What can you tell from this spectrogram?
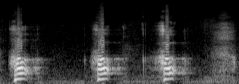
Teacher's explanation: ऊष्म व्यंजन में सबसे ज्यादा ह की साउंड होती है कंठ से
